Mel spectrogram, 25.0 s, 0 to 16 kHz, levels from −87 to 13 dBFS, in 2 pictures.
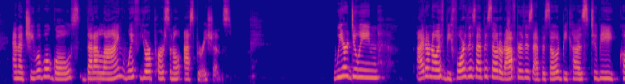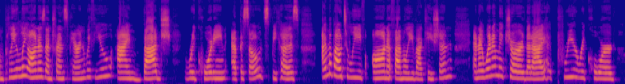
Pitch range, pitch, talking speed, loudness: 255-315 Hz, 275 Hz, 130 wpm, -24 LUFS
